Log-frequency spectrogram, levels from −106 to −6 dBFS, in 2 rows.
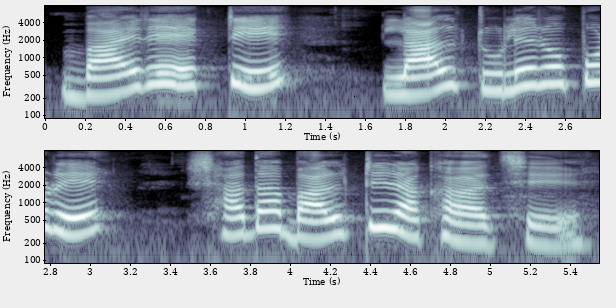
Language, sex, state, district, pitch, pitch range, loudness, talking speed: Bengali, female, West Bengal, Cooch Behar, 280 Hz, 230-335 Hz, -16 LUFS, 110 wpm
